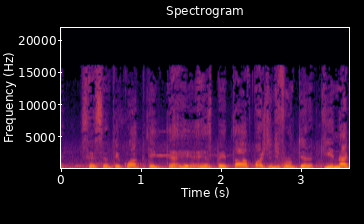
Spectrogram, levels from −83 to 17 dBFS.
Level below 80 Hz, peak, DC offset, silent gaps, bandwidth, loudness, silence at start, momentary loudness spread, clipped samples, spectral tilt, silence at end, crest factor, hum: -50 dBFS; -6 dBFS; under 0.1%; none; 16.5 kHz; -18 LUFS; 0 s; 4 LU; under 0.1%; -6.5 dB/octave; 0 s; 12 dB; none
